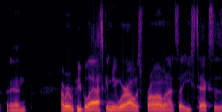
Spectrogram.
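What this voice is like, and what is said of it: East Texas accent. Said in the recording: “people were always talking to me about my accent ... that is East Texas”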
